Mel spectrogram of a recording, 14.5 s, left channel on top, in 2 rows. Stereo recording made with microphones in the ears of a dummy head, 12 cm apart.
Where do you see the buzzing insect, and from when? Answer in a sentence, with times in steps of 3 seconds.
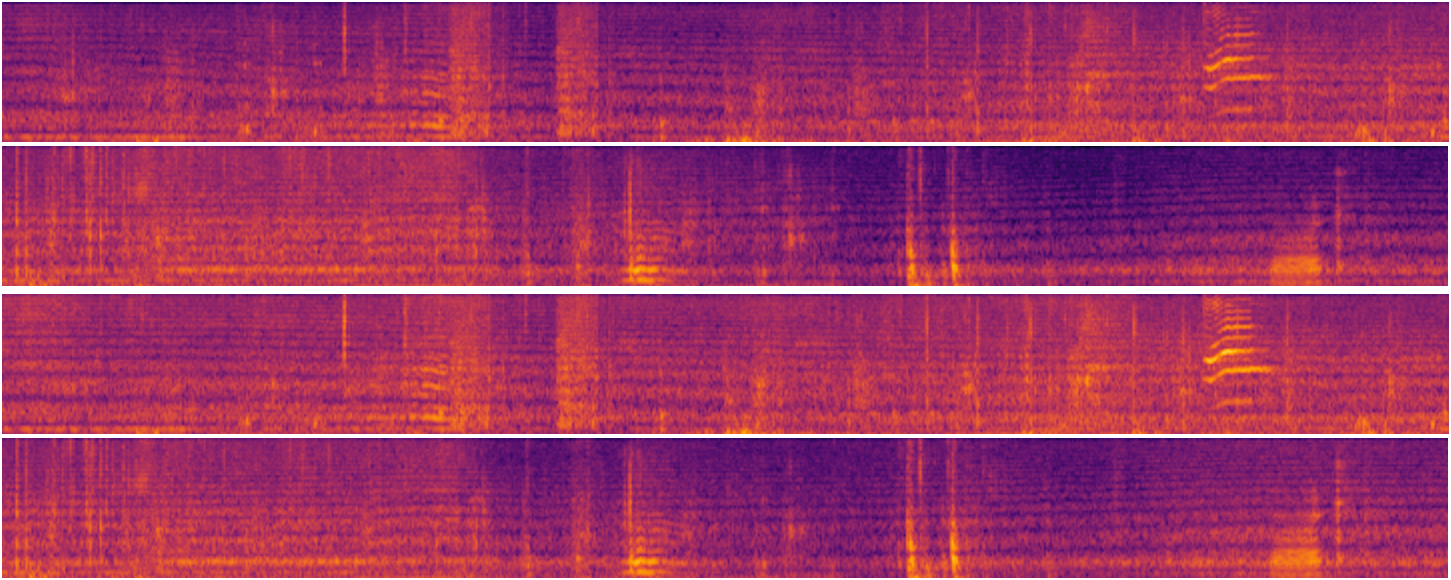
In this clip you hear the buzzing insect on the right from 0 s, in the centre from 6 s and on the right from 12 s.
